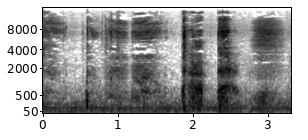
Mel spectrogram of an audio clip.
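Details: Several short, dry coughs and throat clears acted for a comedy sketch about having to cough during a test, with faint room noise; simulated cough.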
